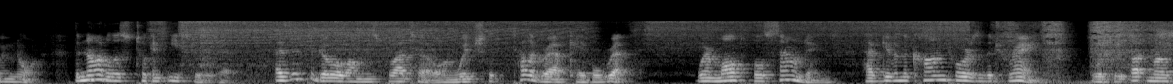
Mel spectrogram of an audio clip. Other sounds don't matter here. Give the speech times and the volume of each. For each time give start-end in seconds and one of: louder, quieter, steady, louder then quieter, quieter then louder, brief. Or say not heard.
0.0-11.6 steady.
